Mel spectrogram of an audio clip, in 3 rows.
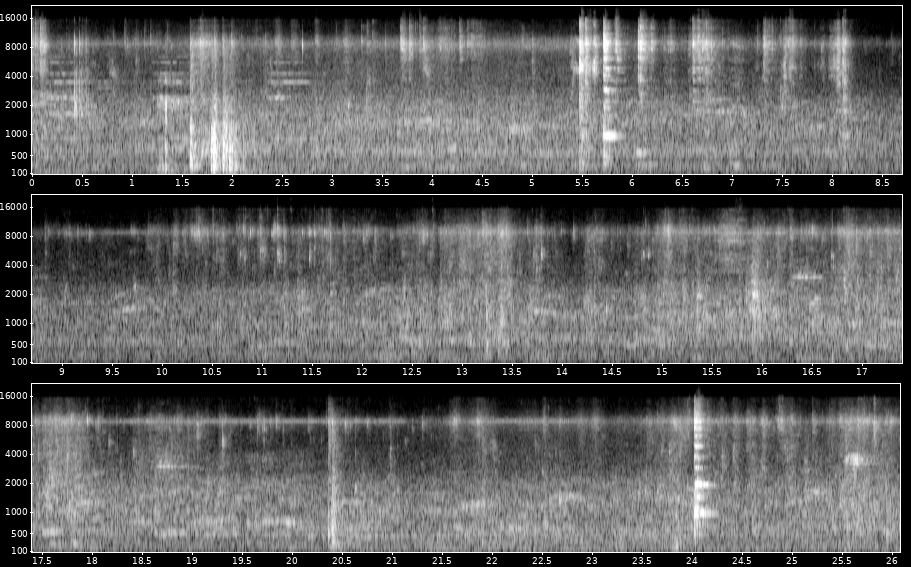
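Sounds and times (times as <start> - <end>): spoon clinking against bowl: 5.4 - 6.9, 24.0 - 24.3.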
